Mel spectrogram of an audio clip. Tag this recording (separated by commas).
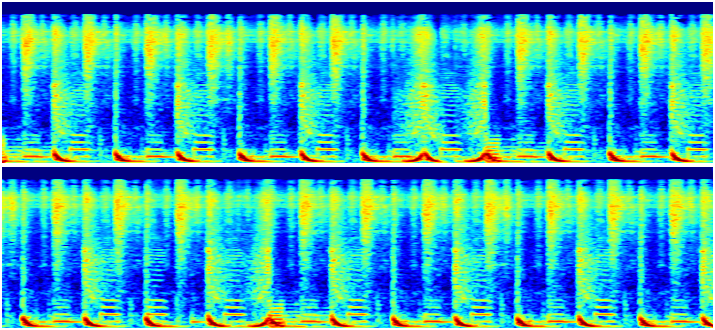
Music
